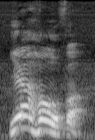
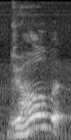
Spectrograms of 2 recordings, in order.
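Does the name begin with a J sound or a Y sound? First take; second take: Y sound; J sound. First: The name begins with a Y sound. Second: The name begins with a J sound. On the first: The speaker calls it right. "It's Yehovah" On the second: The speaker calls it wrong. "His name is not Jehovah"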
